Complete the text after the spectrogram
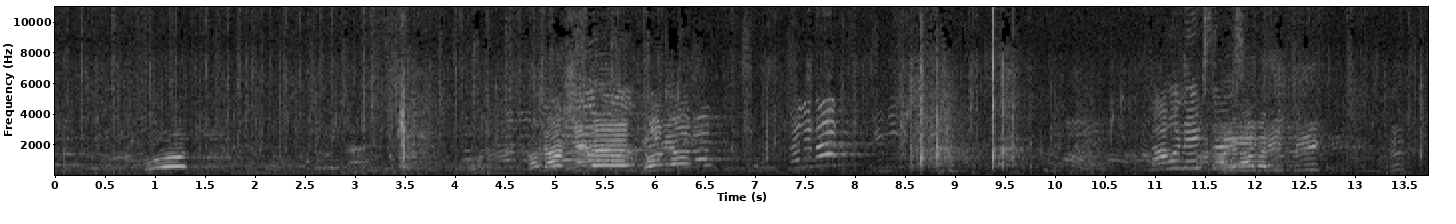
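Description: Young women shout to one another across an outdoor field.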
